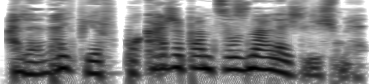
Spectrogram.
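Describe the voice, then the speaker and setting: A woman reading the lines of a brisk, teasing amateur sleuth in an audiobook. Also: mid-range voice, husky, dry recording, studio quality, voice pushed up. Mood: earnest. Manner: brisk, matter-of-fact, teasing. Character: grown woman, sharp-witted amateur sleuth.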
